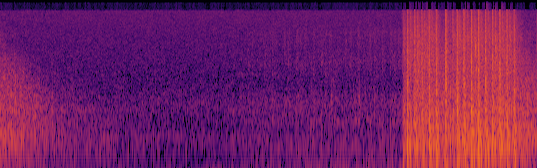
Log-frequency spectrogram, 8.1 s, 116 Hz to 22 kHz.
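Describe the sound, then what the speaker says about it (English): An MG42 machine gun in the World War II shooter Hell Let Loose fires a sustained rapid burst of about two seconds. A long stretch of quiet battlefield ambience comes first, and the burst ends abruptly. "Laying down hate with that MG42"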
